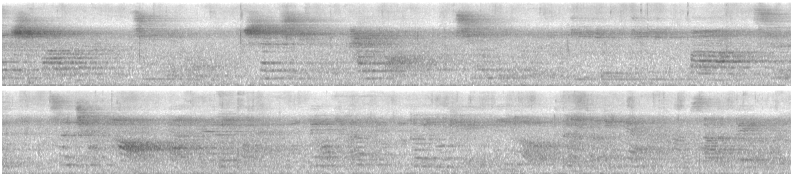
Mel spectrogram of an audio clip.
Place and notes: Walk into the station, Traffic sound, In the station hall, Station Message Broadcast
